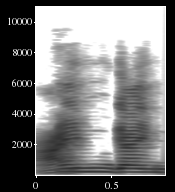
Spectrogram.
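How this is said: The letter names are said in Urdu style. The speaker calls it wrong.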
